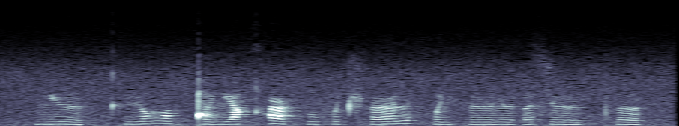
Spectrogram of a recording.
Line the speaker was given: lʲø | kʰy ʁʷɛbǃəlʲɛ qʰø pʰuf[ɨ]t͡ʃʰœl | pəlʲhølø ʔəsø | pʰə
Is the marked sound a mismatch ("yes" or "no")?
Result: yes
